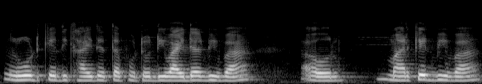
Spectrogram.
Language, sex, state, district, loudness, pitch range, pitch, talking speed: Bhojpuri, female, Uttar Pradesh, Varanasi, -16 LUFS, 185-205 Hz, 195 Hz, 150 wpm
